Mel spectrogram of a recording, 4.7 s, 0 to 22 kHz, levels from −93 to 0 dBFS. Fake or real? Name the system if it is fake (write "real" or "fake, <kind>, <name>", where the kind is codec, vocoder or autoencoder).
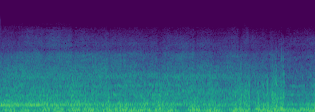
real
